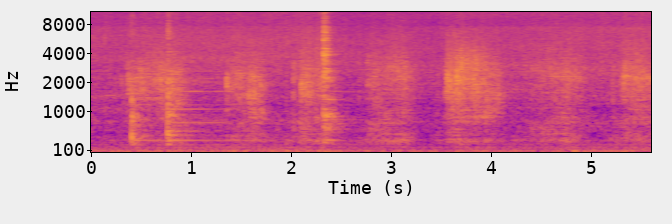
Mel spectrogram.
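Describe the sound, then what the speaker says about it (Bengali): Potatoes frying in a pan make a close sizzle that comes and goes in short bursts, broken by stirring scrapes and one sharp clink. "তার জন্য আলু ভাজে রাখছি"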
